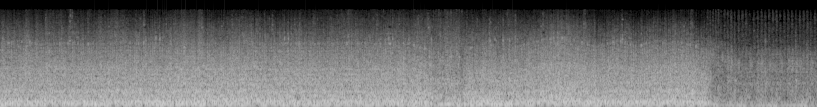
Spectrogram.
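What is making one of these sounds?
A heavy tank engine rumbles loudly as the tank drives.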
